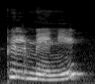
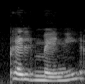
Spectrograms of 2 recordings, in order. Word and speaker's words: pelmeni: be new for you this is pilmini in ukraine that's what we call pirmini pelmeni i would say even pilmania in russian um now for english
